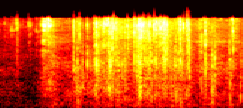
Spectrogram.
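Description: Crinkling of a plastic Takis chip bag being handled and lifted, a dense crackle that starts about half a second in.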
